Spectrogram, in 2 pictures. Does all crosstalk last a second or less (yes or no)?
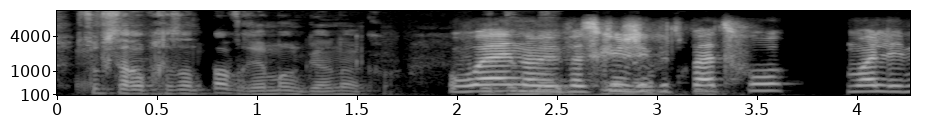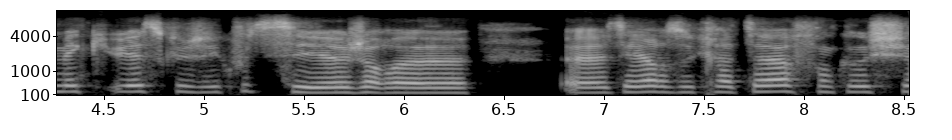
no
